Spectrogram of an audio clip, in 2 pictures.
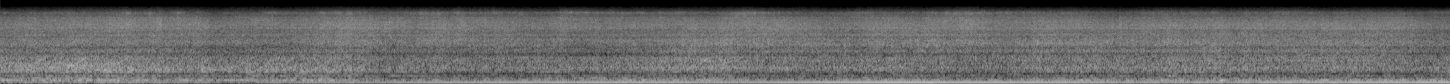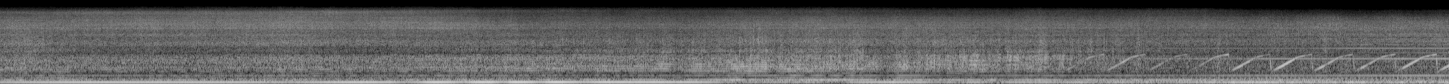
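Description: CASA C-212 Aviocar's twin Garrett TPE331 turboprops running as it taxis: a steady low drone under a high whistling hiss, briefly pulsing about two-thirds of the way through. Near the end a rapid series of short rising chirps joins in.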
